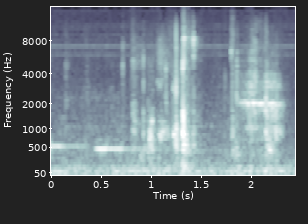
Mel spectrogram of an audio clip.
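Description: Faint ticks and light rustles of paper planner pages and dividers being turned in a ring binder.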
